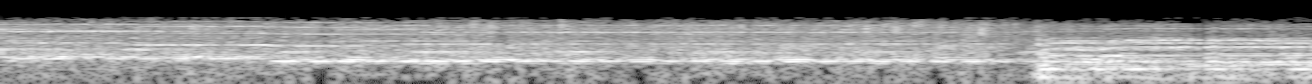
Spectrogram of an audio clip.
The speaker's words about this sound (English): we're just going to pick up a little bit of the sound of the rain on the street there. And we thought you might like to hear how the rain's coming down outside our station. This is what it sounds like outside the Rock House on Bride.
